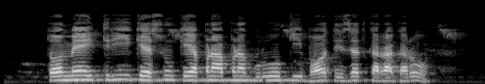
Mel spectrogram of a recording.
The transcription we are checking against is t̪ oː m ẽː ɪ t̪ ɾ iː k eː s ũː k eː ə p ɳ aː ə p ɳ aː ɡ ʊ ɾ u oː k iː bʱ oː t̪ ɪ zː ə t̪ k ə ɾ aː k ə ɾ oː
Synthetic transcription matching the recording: t̪ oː m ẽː ɪ t̪ ɾ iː k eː s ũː k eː ə p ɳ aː ə p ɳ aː ɡ ʊ ɾ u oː k iː bʱ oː t̪ ɪ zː ə t̪ k ə ɾ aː k ə ɾ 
